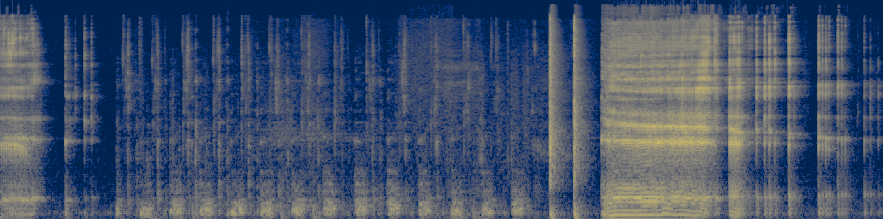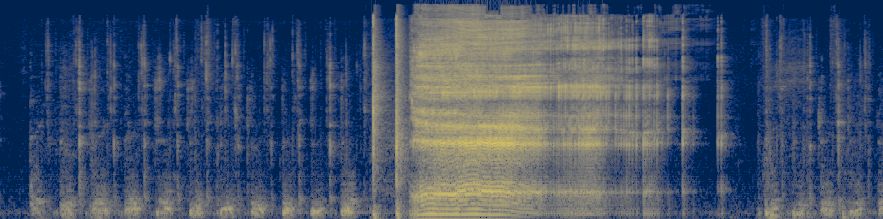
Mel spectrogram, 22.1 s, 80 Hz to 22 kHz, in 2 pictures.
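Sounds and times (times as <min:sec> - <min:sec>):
man burping: 0:00.0 - 0:00.6, 0:07.5 - 0:10.9, 0:16.2 - 0:19.6
rhythmic throat sounds: 0:00.0 - 0:22.0.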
